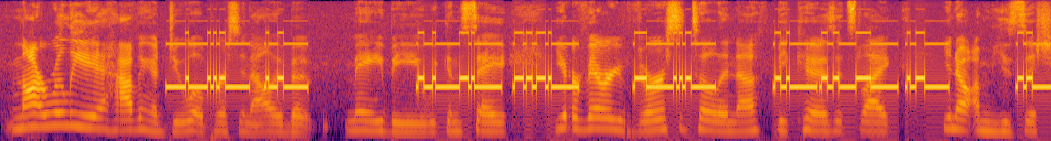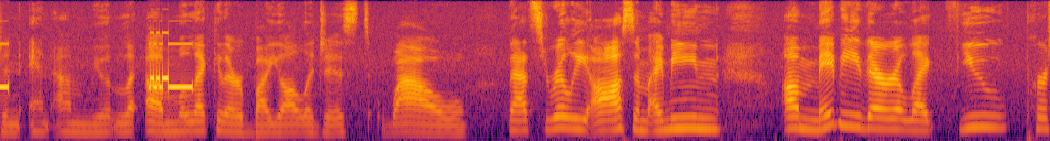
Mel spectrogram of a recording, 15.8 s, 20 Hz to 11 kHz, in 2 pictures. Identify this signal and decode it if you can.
TTY/TDD text telephone tones (45.45 baud Baudot), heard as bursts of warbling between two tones, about 400 Hz shift, 1600 Hz centre, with speech in English. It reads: SUCH HOSPITALS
